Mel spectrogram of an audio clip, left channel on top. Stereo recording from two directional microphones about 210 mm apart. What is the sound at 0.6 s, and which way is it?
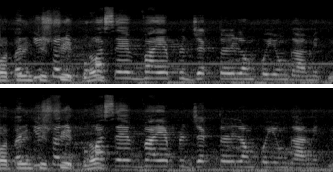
Speech, 15° left (ahead or behind).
